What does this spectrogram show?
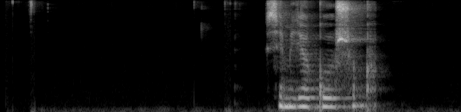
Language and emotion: Russian, neutral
